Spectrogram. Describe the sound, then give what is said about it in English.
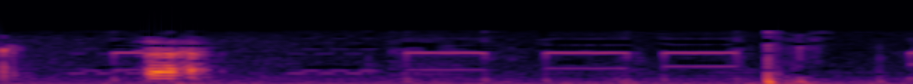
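Four short, steady dual-pitch telephone keypad tones, the extra DTMF tones A, B, C and D as used with a silver box, play one after another with brief gaps, preceded by a quick burst of voice and a sharp click near the end. “Those are those four extra tones, A, B, C, D.”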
